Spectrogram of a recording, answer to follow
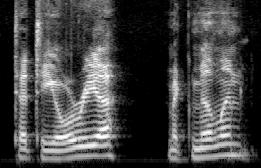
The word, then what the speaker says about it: Tetairoa McMillan: Tetairoa McMillan.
